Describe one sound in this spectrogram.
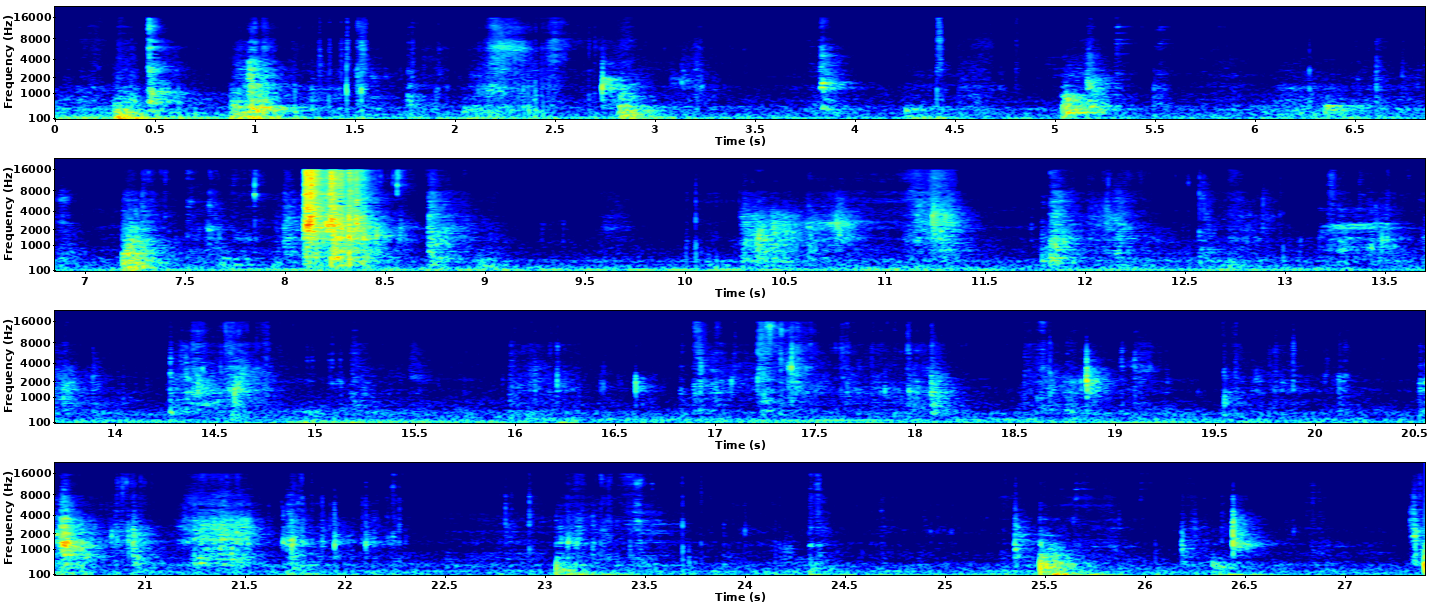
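Footsteps crunch on a gritty floor, with loose debris scraping underfoot.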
